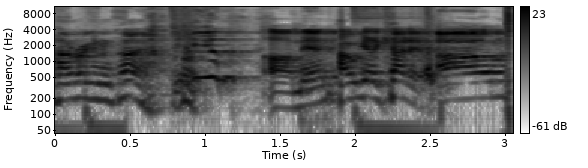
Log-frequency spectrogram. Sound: screeches

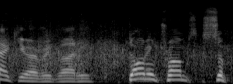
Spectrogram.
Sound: applause

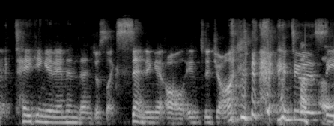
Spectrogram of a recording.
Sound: laughing

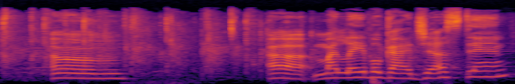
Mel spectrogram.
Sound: applause

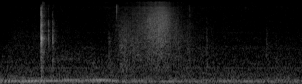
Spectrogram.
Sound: spraying water

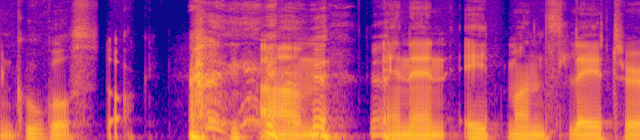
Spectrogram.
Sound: laughter

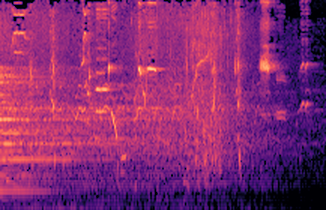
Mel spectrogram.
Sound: bird chirping

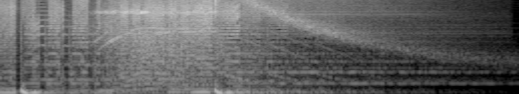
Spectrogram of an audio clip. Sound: upbeat music plays; drone engine

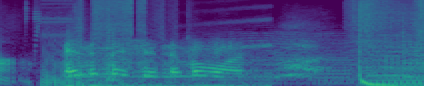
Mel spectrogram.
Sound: radio Chatter

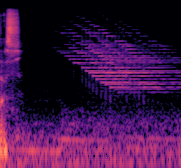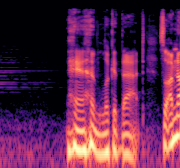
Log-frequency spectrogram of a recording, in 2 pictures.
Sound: magical bells

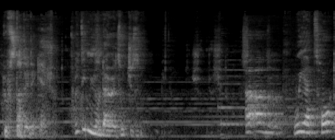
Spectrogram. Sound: discussing in whispers

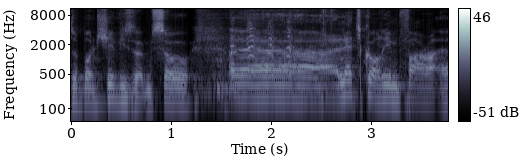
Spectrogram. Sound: laughter

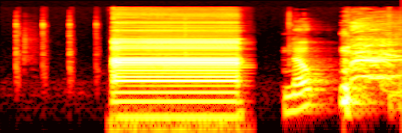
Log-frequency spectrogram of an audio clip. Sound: buzzer; laughs

